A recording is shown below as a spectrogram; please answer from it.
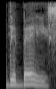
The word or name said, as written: debasingly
